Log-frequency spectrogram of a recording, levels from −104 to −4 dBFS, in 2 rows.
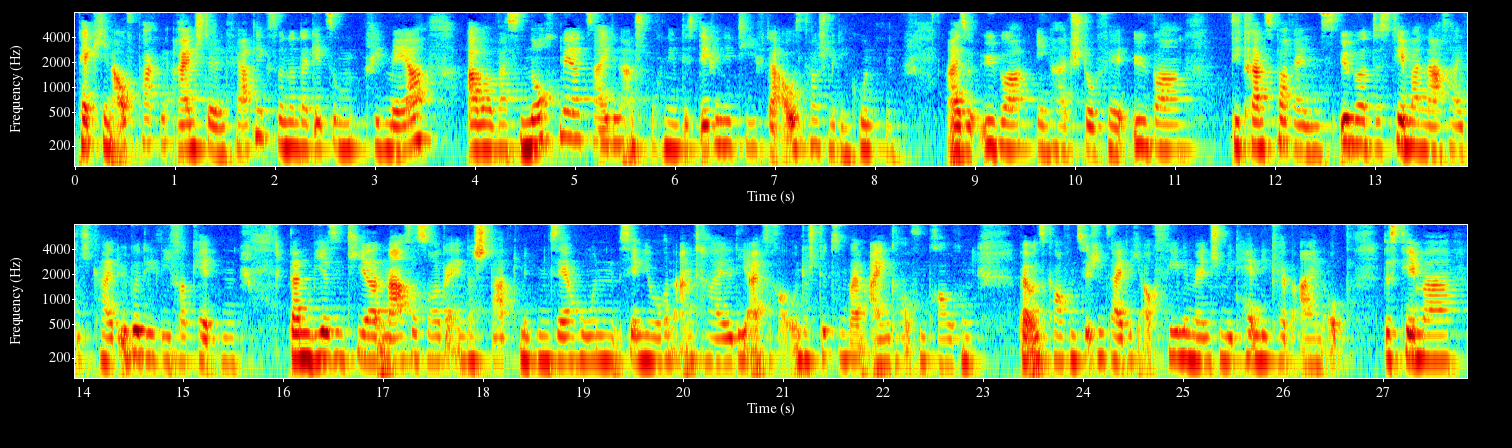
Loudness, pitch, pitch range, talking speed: -21 LUFS, 185 Hz, 180-200 Hz, 155 wpm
